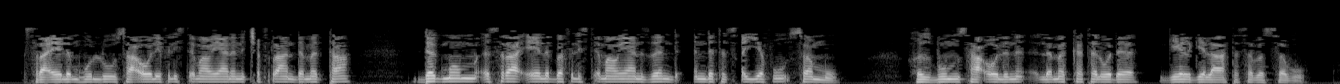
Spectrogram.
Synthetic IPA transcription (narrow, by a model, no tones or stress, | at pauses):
ʔɨsɾaʔe̞lɨmːhulːusaʔoljɛfɨlɨst̪ʼemawijanɨnt͡ʃʼɪfɾaɨnd̪əmət̪ʰːa | d̪əɡmo̞mʔɨsɾaʔe̞lbəfɨlɨst̪ʼemawijanzənd̪ɨnd̪ət̪ʰəsʼəjːəfusəmːu | hɨzbumsaʔolɨnləməkːət̪ʰəlwɔd̪ə | ɡe̞lɡelat̪ʰəsəβəsːəβṵ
